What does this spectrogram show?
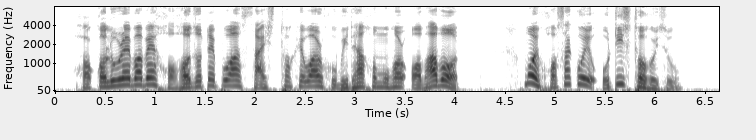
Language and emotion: Assamese, angry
